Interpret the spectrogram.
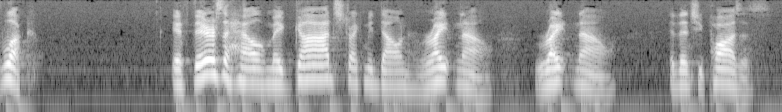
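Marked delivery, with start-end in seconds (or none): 0.0-6.1 raised, somewhat loud voice. Speaker retelling a woman in a video at a heightened point, kind of loudly. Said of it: "kind of loudly".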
